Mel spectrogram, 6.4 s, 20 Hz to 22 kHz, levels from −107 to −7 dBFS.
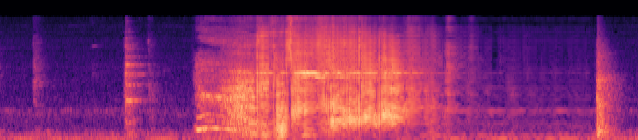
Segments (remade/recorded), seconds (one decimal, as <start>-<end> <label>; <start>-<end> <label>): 0.0-2.5 recorded; 2.5-5.9 remade; 5.9-6.4 recorded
